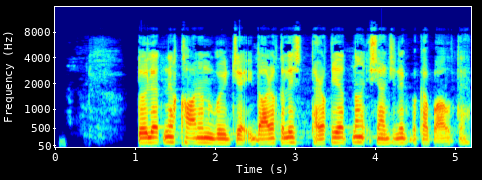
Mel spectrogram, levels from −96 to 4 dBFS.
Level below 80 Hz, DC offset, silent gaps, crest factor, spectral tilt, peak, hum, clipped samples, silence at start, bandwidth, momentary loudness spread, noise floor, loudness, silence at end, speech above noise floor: -60 dBFS; under 0.1%; none; 16 dB; -4 dB/octave; 0 dBFS; none; under 0.1%; 1.05 s; 9.2 kHz; 6 LU; -49 dBFS; -15 LUFS; 0 s; 34 dB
